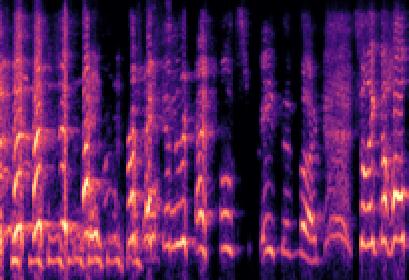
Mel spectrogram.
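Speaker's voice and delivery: laughing hard through the words; words squeezed out between laughs. Real, not acted. Laughing through her own story.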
